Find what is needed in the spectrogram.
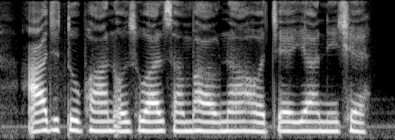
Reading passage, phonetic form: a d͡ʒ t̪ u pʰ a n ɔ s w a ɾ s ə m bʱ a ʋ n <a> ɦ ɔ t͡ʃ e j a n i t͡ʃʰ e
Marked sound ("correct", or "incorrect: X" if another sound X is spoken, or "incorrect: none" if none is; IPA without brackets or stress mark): correct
